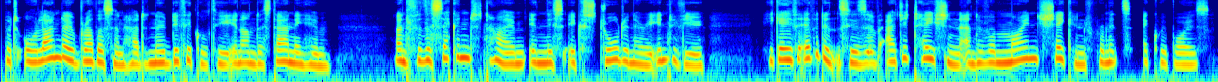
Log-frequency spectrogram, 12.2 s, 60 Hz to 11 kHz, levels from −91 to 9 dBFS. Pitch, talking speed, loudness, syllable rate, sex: 215 Hz, 155 wpm, -21 LUFS, 5.2 syllables/s, female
